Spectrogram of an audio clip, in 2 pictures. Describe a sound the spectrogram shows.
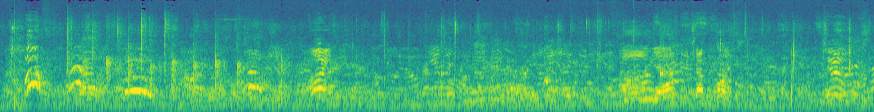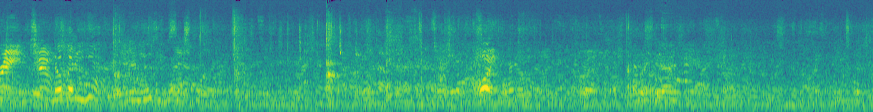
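Men talk and call out outdoors, a short distance away.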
